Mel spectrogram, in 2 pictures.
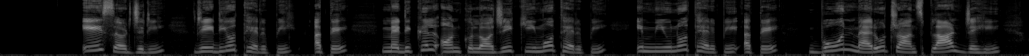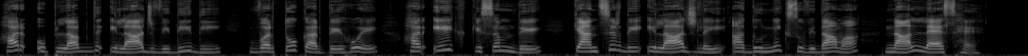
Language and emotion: Punjabi, neutral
